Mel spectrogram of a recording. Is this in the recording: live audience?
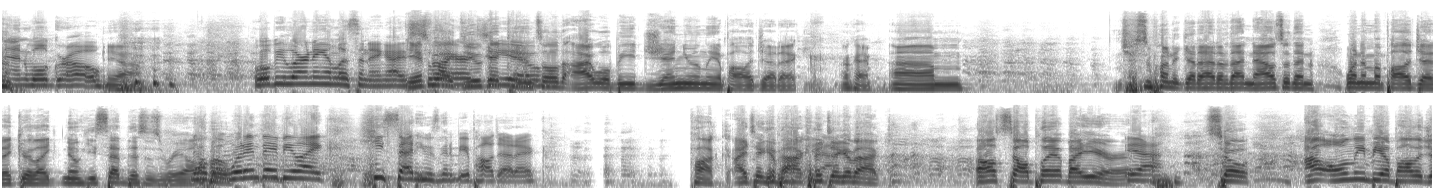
yes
